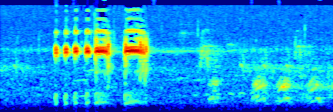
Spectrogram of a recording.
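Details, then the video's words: Virginia rail giving a quick run of five sharp, high ticking notes, then two louder, harsher notes, followed by a few faint low notes. "Virginia Rail Sound Clips"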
